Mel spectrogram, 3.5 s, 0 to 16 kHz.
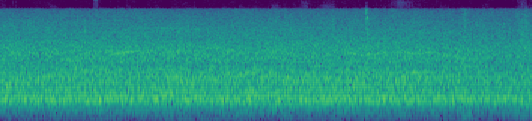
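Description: A stadium crowd roars in EA Sports College Football 26 during an LSU Tigers versus Washington Huskies game, a loud, steady wash of massed voices with no breaks.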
